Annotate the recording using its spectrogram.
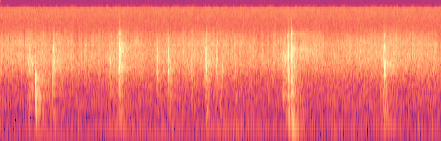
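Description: Radio-drama sound effect of a vault's combination dial being turned: a row of separate sharp clicks, a few a second and unevenly spaced, with a heavier click about three seconds in. A steady low hum from the old recording lies underneath.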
